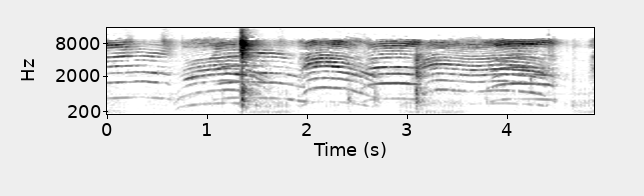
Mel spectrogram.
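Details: Hungry pet cat crying for food in an almost unbroken chain of loud, harmonic meows, each swelling up and sliding down in pitch, with a couple of sharp clicks between calls.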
